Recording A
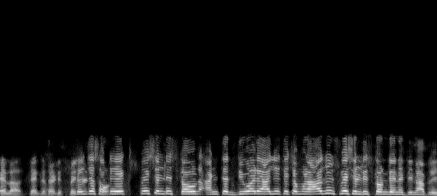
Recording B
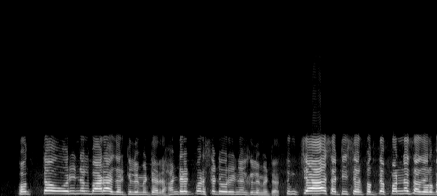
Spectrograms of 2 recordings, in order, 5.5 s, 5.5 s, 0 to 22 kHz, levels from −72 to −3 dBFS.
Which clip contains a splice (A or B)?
B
